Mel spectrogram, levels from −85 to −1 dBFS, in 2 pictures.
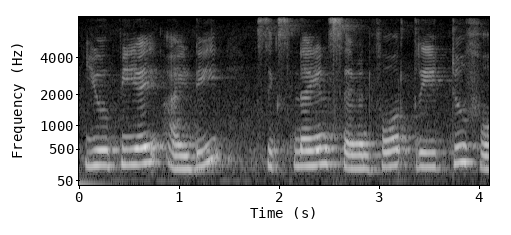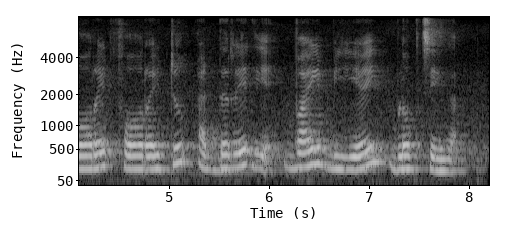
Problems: constant background noise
